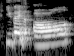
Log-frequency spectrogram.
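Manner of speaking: loud, drawn-out imitation of his accent; Chan's accent. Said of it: "he had, like, that accent".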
